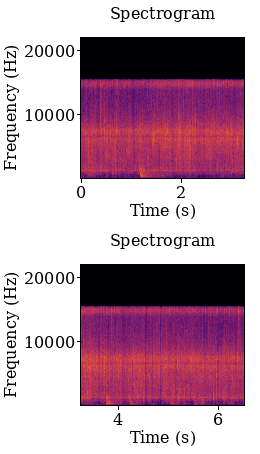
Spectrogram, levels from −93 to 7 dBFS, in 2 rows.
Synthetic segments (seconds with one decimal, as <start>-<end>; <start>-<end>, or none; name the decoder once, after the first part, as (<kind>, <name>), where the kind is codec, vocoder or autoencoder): 2.6-3.8 (vocoder, BigVGAN v2)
